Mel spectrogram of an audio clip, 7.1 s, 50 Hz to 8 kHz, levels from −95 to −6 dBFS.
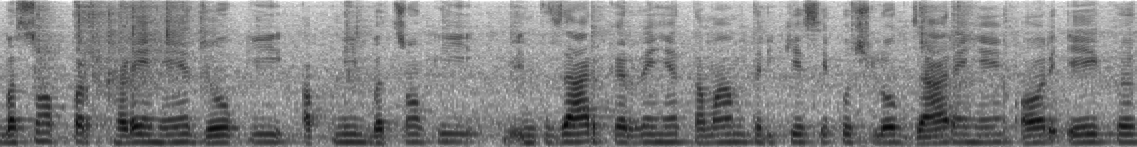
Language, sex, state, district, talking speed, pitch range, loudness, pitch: Hindi, male, Rajasthan, Barmer, 185 wpm, 150-155 Hz, -20 LUFS, 155 Hz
